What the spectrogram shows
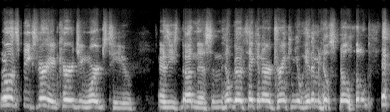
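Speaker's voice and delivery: normal talking voice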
